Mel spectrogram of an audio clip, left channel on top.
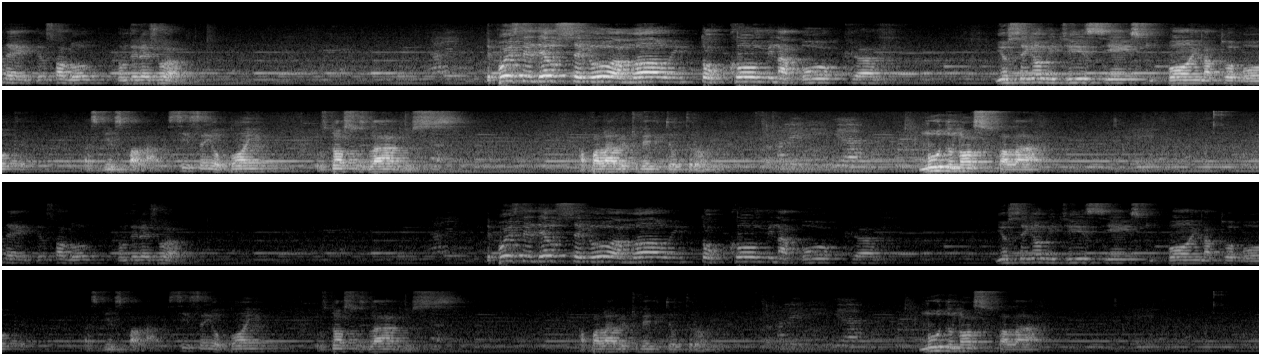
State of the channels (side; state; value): right; quieter; 16.0 dB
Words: Deus falou, o nome dele é João. Depois estendeu o Senhor a mão e tocou-me na boca, e o Senhor me disse: eis que ponho na tua boca as minhas palavras. Sim, Senhor, põe os nossos lábios a palavra que vem do teu trono. Muda o nosso falar.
